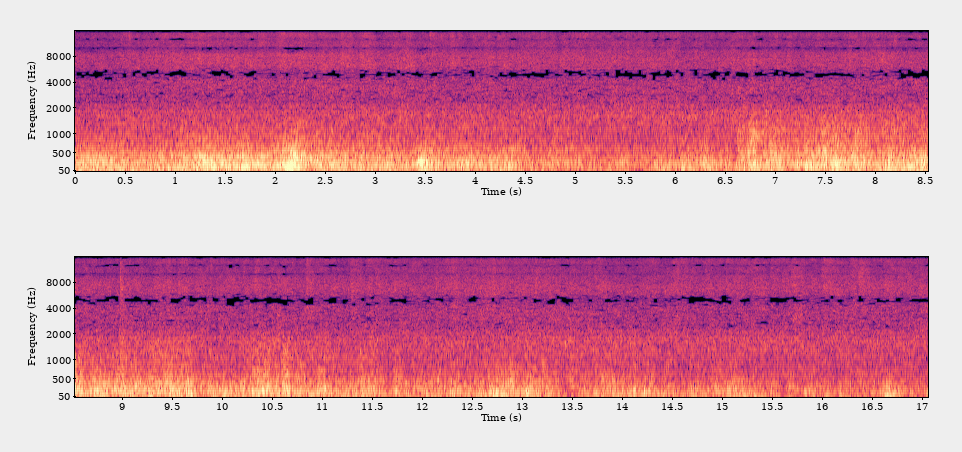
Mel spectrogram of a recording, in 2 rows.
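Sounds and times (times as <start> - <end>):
rolling thunder: 0.0 - 17.0.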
